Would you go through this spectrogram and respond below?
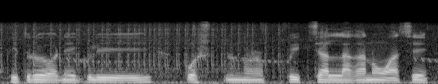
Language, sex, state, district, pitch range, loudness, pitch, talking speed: Bengali, male, West Bengal, Alipurduar, 100-110 Hz, -16 LUFS, 105 Hz, 95 wpm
